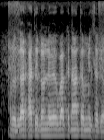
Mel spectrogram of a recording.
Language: Bhojpuri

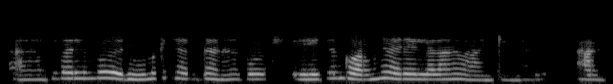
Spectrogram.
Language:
Malayalam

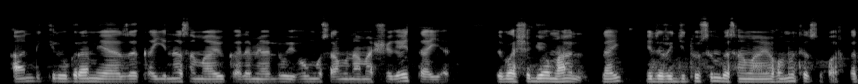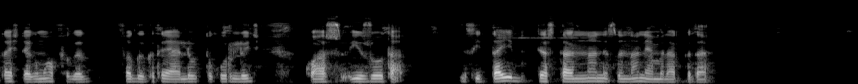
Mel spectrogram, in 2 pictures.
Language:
Amharic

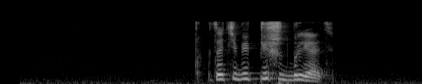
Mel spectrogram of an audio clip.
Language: Russian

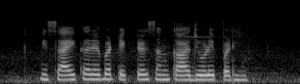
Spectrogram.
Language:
Chhattisgarhi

